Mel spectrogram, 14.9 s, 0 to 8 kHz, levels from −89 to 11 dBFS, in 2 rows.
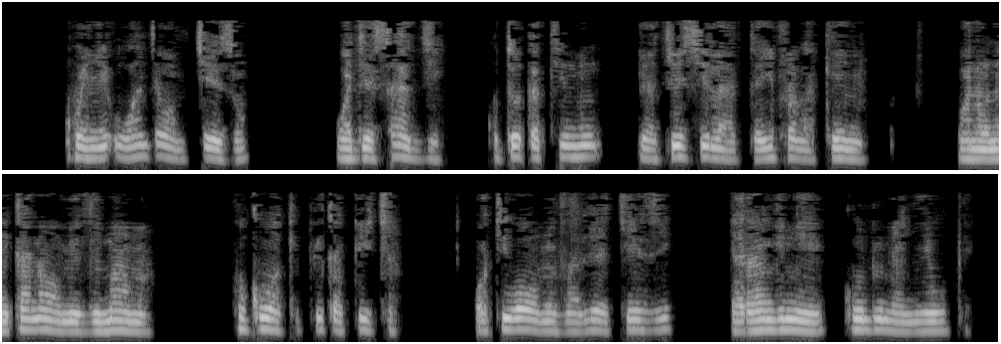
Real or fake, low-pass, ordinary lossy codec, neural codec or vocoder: fake; 7.2 kHz; MP3, 24 kbps; codec, 44.1 kHz, 3.4 kbps, Pupu-Codec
